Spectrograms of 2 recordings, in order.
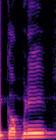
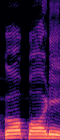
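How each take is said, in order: First: Said in the usual way. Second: कपड़े slowly split as क, प, ड़े; syllable by syllable. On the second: Shown as a demonstration. Teacher showing learners कपड़े, slowly sounded out. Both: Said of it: "इसे पढ़ेंगे".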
